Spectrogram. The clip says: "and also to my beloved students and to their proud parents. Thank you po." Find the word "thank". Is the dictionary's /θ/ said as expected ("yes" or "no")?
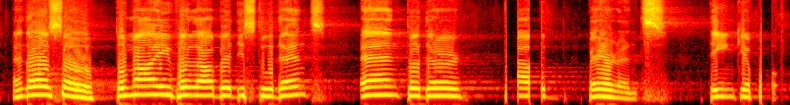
no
